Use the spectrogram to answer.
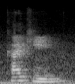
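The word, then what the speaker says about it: haijin: Kaikin, pronounced, I don't know the tones, but something like hygiene.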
